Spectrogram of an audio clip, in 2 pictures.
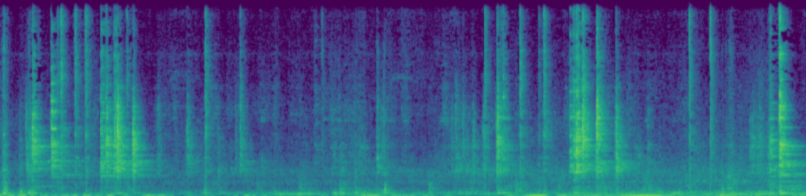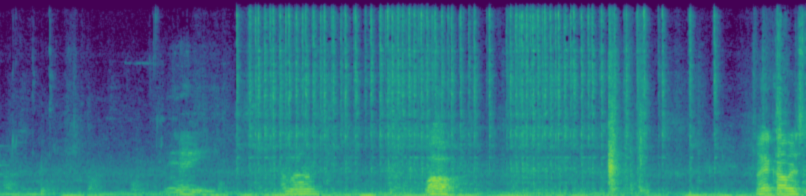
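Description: Metal clicks and rattles from a bicycle in a workshop repair stand being worked on by hand, with a stretch of fast, even ratchet-like ticking in the second half.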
